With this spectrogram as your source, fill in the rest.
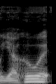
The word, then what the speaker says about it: Yahuah: So Yahuah is the name of the creator.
